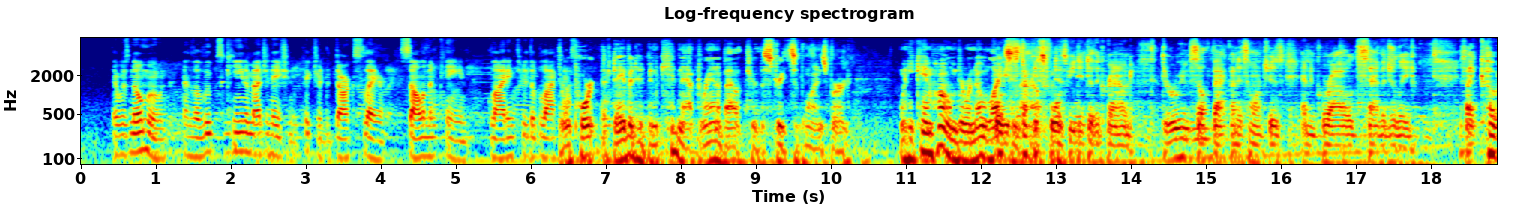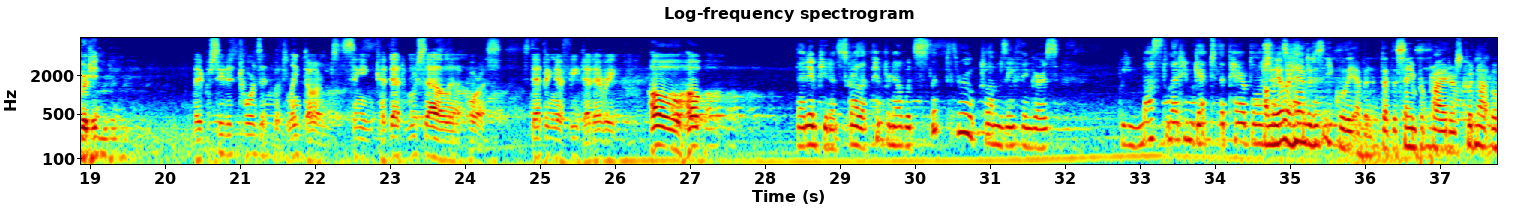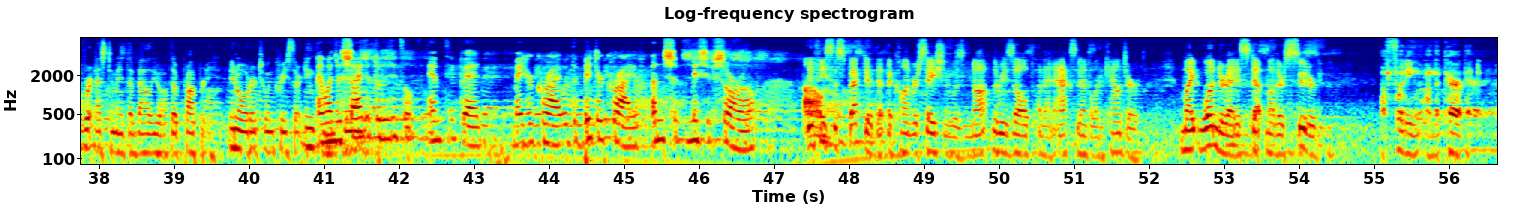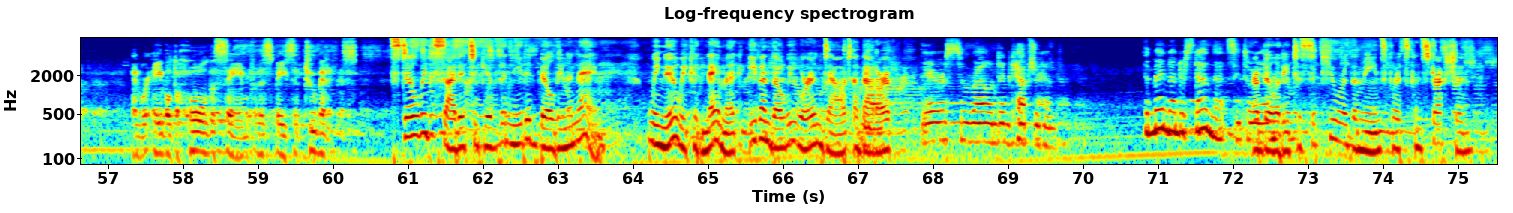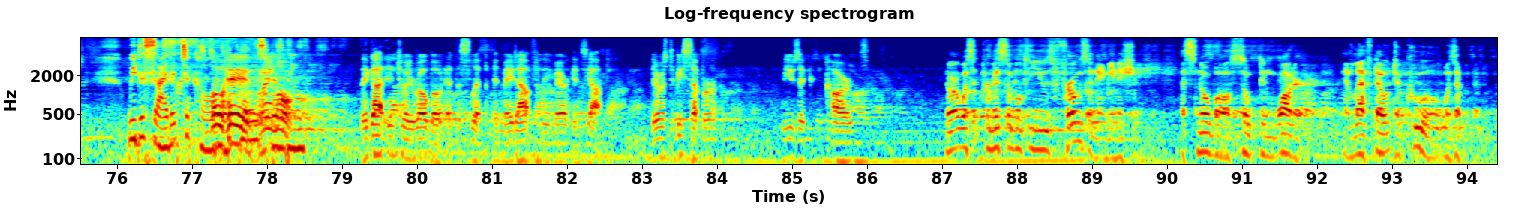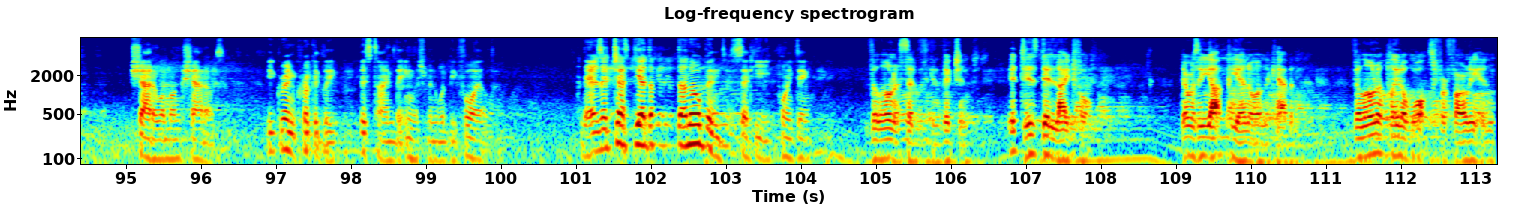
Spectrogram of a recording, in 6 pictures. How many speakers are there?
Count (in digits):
10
